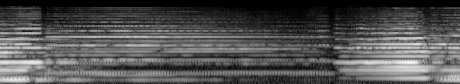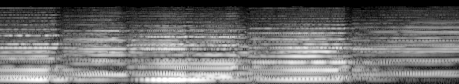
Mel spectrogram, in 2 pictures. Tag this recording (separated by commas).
Music, Harpsichord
